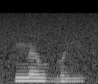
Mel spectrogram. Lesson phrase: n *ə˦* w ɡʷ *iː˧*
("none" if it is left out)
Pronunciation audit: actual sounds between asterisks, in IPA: ə˦, i˧

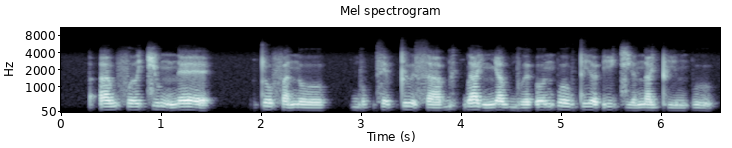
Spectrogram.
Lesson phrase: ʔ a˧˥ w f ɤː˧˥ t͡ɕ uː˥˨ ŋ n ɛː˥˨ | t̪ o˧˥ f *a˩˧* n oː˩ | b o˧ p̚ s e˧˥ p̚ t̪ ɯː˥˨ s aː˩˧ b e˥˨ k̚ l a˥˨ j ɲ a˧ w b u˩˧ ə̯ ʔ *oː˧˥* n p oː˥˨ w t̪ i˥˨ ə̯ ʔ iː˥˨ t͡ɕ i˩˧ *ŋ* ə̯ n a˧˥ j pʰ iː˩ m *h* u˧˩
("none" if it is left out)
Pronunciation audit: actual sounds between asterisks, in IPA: a˩˧, oː˧˥, none, p

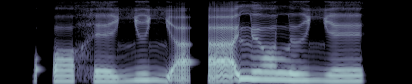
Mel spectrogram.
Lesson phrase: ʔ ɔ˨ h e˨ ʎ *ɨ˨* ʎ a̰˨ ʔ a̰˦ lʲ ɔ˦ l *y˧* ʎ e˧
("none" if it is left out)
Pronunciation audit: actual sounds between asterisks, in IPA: ɨ˧, ɨ˧

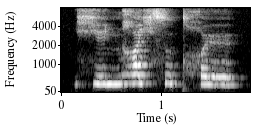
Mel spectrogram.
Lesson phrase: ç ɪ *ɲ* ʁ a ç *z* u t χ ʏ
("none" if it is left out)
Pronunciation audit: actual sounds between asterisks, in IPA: ɲ, s

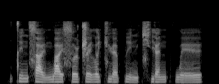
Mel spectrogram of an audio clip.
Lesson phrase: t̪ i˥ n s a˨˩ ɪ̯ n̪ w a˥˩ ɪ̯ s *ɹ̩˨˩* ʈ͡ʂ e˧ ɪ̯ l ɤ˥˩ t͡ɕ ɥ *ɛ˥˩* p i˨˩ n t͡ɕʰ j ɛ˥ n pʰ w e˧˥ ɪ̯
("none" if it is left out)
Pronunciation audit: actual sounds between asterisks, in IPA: ɹ̩˧˥, ɛ˧˥

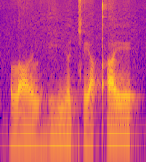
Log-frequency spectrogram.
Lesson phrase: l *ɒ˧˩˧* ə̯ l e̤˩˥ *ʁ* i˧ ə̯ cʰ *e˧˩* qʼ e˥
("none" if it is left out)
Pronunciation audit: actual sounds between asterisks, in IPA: ɒ˧˩˧, ɣ, e˧˩

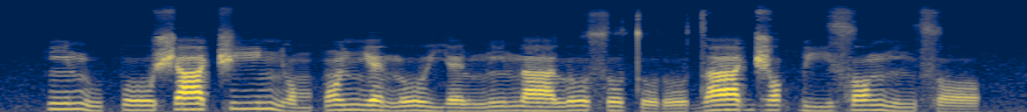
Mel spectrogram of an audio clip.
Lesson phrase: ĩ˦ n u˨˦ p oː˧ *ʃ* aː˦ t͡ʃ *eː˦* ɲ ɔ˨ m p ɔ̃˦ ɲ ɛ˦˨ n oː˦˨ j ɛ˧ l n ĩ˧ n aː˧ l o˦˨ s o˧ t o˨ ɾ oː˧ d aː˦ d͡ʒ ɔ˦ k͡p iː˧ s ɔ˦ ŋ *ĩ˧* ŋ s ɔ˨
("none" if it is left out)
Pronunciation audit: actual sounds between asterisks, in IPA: ʃ, iː˦, ĩ˧

